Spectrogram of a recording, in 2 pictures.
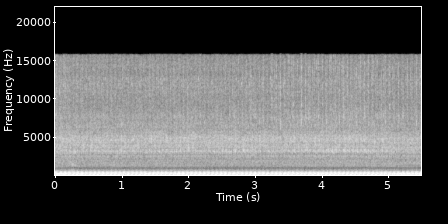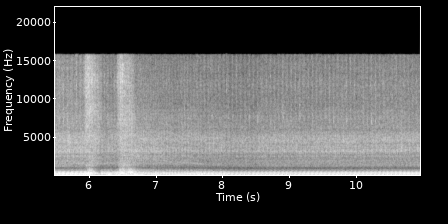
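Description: The V4 sits at a fast, steady idle and never drops to a slow tick-over; the carbs are badly out of sync with one throttle held open.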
